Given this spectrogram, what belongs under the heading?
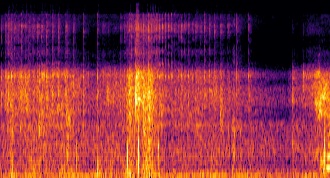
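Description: A bicycle tyre, a little dirty, rubs against the brake as the wheel spins, giving a steady close scraping whir with faint rhythmic ticks and a few sharper clicks, no speech.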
